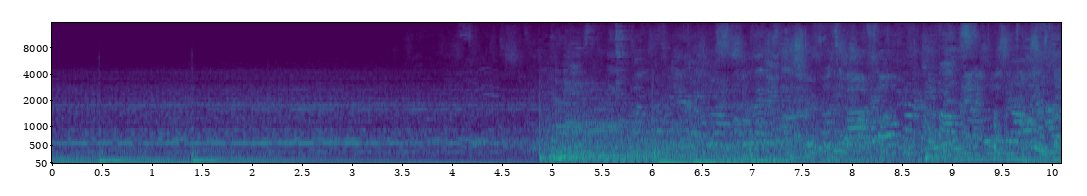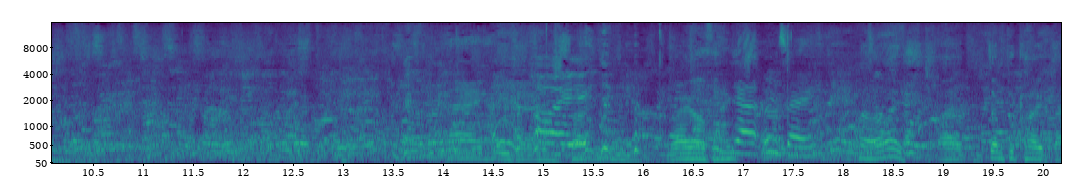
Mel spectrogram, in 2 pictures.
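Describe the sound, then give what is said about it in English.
A steady low hum for the first few seconds gives way to a dense, loud crowd of many voices chattering at once, a lively bar-room babble that keeps building, in a bar on Broadway Market. “We are in Off Broadway on Broadway Market. Sounds pretty lively, dude. It is pretty lively.”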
